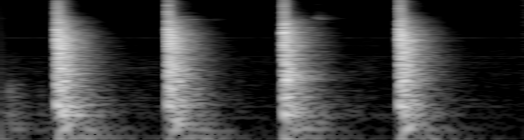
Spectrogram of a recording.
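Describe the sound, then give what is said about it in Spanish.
Hammer blows on a plastic chair: five sharp, loud bangs at a steady rhythm, each with a bright, cracking attack and a short fading tail, the last one cut off at the end. “es plástico y al pegarle con el martillo rebota para atrás con bastante fuerza.”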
